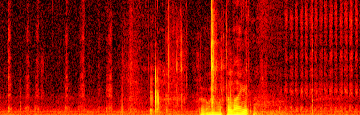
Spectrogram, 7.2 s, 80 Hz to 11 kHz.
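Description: Colored pencil number 38 shades on paper with soft, steady scratchy strokes under a quiet voice. The pressure gets heavier as the shading goes on.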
